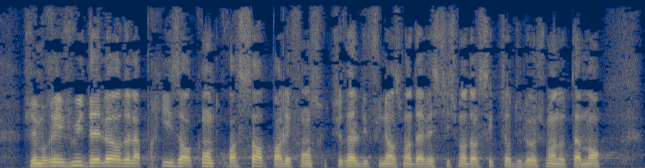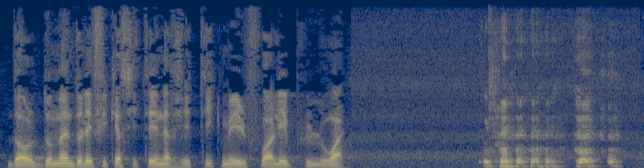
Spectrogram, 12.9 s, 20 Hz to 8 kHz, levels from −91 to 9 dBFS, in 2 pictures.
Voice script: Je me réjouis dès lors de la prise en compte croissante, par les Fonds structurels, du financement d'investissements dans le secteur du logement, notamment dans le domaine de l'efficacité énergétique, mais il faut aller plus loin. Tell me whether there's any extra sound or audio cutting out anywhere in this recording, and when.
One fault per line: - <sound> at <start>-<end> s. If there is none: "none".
- laugh at 11.2-12.7 s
